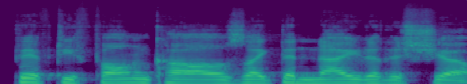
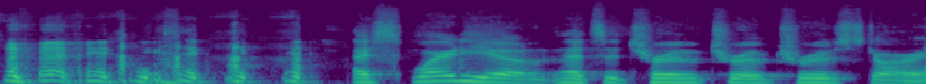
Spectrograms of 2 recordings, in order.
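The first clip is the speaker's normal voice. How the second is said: laughing; much slower than usual. Real, not acted. Laughs through his vow.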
